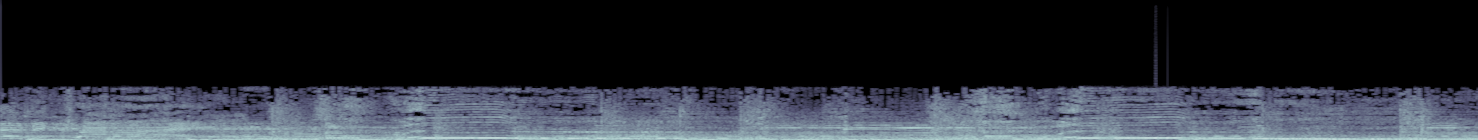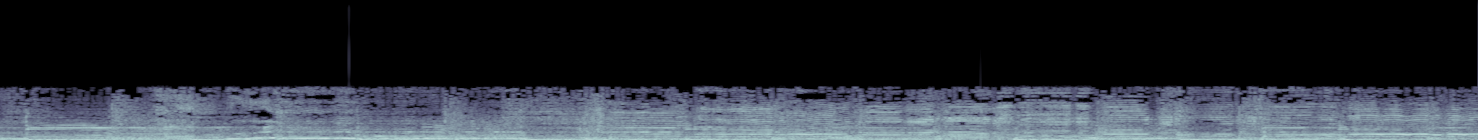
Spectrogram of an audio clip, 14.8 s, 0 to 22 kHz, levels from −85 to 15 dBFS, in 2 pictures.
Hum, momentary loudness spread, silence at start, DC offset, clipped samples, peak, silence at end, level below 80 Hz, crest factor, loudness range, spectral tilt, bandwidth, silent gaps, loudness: none; 2 LU; 0 s; under 0.1%; under 0.1%; 0 dBFS; 0 s; -18 dBFS; 10 dB; 0 LU; -5.5 dB/octave; 8.8 kHz; none; -10 LUFS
